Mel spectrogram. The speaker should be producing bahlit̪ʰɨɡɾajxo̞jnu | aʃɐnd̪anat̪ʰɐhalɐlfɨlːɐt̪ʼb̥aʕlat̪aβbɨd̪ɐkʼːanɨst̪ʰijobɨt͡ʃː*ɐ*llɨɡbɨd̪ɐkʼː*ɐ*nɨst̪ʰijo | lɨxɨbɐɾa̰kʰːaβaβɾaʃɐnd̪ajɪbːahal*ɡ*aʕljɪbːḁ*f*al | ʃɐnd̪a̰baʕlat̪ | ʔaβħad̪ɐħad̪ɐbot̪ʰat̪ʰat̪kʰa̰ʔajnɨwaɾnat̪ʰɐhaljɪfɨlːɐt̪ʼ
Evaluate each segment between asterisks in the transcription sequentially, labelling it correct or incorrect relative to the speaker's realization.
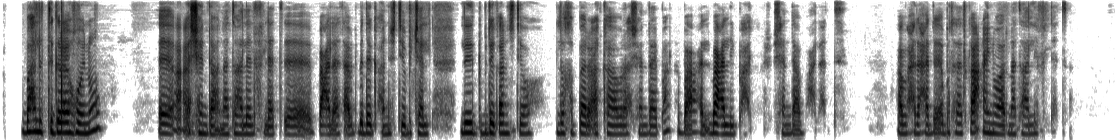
incorrect: a, incorrect: a, incorrect: b, incorrect: h

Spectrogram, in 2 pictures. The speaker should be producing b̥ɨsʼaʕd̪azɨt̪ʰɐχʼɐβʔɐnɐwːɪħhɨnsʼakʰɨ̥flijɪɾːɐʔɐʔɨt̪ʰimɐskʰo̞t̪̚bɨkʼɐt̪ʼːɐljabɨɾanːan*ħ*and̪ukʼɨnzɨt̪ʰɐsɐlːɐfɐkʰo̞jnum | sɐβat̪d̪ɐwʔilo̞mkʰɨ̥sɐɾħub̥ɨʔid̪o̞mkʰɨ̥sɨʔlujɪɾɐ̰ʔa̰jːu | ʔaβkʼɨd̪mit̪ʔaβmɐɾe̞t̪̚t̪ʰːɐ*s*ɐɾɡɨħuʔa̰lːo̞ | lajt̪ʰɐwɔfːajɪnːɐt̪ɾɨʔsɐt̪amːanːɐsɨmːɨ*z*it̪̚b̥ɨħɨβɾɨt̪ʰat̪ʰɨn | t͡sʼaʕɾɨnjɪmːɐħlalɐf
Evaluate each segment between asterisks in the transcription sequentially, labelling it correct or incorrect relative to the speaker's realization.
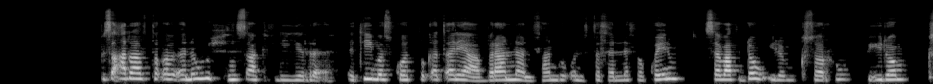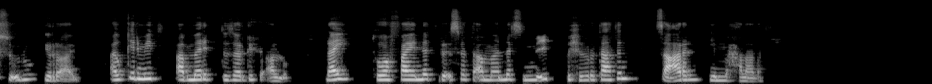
incorrect: f, incorrect: z, incorrect: ʕ

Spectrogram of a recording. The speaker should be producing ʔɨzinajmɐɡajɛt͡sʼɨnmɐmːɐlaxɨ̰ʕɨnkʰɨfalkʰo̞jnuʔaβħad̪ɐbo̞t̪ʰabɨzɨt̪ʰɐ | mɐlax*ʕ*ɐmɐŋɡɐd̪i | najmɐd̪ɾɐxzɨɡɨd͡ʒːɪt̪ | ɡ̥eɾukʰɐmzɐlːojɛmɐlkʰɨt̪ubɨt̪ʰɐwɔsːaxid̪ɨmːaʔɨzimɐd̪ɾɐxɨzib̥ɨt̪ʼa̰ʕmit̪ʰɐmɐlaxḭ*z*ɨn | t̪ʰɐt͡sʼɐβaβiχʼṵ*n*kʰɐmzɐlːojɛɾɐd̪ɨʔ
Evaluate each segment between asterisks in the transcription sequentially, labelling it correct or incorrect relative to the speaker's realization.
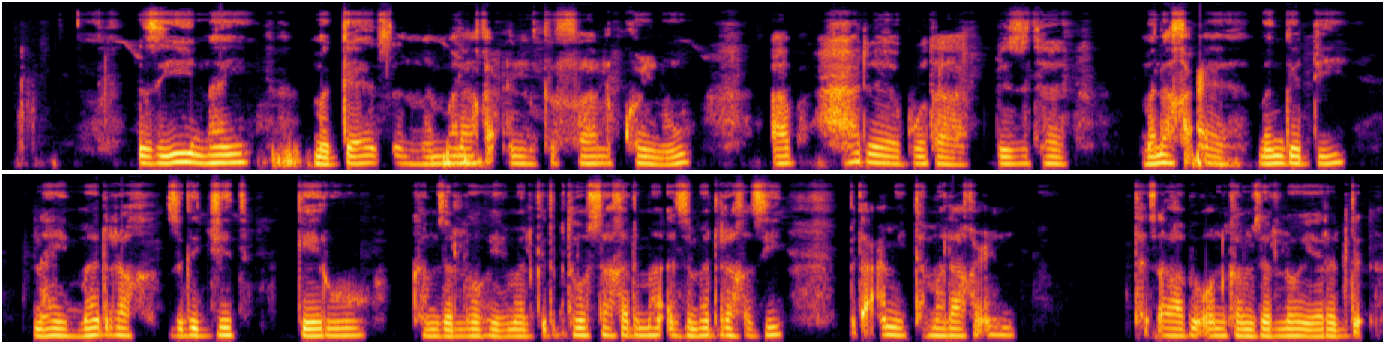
correct, incorrect: ʕ, correct

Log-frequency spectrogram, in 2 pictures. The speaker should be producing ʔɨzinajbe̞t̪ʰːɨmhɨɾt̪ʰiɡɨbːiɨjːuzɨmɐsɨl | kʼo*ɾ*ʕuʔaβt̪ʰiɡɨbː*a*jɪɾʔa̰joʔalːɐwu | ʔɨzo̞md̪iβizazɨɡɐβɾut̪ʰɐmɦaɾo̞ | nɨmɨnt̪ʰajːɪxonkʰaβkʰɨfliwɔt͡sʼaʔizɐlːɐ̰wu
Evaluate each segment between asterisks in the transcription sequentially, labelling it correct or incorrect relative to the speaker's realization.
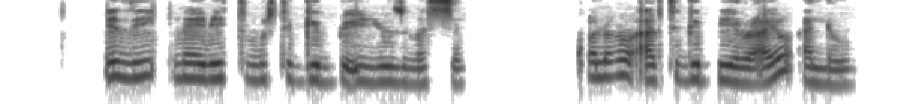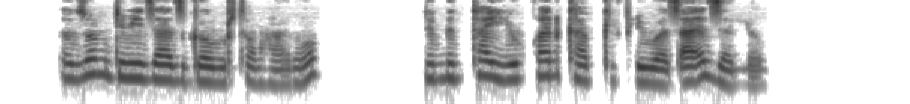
incorrect: l, incorrect: i

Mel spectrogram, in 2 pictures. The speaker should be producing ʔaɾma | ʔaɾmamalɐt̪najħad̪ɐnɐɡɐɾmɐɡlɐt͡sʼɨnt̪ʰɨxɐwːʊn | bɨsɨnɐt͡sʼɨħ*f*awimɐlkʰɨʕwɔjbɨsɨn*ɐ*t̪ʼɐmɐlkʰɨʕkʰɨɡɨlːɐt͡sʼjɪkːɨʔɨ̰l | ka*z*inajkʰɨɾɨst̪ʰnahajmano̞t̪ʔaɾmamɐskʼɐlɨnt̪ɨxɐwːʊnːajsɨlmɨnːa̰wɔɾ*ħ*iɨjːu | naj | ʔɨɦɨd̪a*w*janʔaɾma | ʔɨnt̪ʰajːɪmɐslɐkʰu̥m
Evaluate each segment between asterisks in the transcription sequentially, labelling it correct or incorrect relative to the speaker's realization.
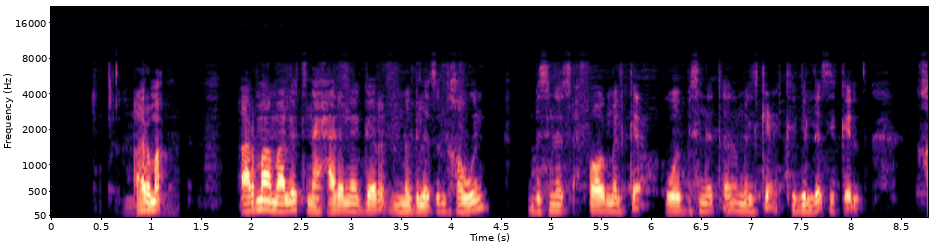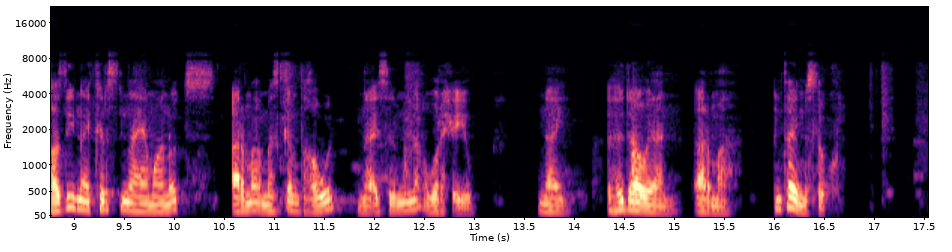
correct, correct, correct, correct, correct

